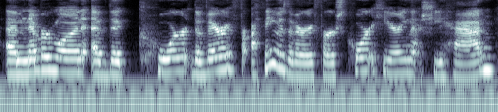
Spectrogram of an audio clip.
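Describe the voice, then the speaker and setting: A slightly hoarse woman, chatting casually as a commentary vlog host who laughs often. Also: medium pitch, brisk, sharp tone. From Four-State area of Missouri, Arkansas, Kansas, Oklahoma.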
